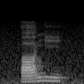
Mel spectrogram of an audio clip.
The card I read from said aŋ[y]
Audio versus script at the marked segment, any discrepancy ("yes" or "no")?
yes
